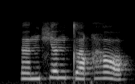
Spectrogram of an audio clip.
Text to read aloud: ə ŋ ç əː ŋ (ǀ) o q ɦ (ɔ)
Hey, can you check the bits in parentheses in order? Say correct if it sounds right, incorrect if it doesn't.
incorrect: t, correct

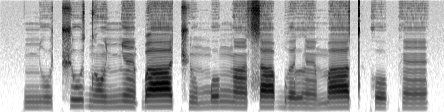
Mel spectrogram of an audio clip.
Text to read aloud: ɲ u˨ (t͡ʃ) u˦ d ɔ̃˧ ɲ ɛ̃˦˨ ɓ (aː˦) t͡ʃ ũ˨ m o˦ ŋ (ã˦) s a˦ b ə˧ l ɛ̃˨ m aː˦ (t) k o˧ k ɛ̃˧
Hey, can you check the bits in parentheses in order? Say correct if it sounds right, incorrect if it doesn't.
correct, correct, incorrect: ã˧, correct

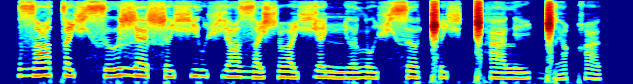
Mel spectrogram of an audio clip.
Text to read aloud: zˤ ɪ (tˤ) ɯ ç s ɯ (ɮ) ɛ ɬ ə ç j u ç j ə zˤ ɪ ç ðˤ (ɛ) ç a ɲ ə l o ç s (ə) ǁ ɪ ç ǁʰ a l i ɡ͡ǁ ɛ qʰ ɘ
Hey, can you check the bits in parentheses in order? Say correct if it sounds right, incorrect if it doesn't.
correct, correct, incorrect: ɘ, correct

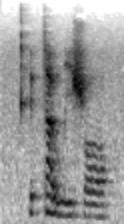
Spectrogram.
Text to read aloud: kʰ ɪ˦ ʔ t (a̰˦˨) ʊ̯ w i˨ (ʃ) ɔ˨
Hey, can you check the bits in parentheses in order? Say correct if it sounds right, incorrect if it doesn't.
correct, correct

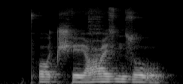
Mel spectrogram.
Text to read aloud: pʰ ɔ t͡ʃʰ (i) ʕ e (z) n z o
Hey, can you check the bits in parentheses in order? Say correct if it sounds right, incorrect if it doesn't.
incorrect: e, correct

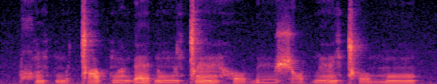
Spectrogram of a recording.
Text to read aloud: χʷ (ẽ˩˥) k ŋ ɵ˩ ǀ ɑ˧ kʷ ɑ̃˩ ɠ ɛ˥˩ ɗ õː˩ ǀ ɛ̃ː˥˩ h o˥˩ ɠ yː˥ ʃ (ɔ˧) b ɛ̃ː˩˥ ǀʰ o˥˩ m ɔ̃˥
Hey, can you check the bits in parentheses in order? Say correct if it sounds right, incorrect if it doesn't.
correct, incorrect: ɔ˩˥

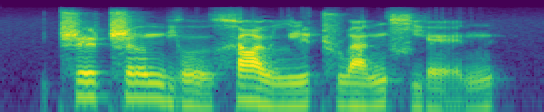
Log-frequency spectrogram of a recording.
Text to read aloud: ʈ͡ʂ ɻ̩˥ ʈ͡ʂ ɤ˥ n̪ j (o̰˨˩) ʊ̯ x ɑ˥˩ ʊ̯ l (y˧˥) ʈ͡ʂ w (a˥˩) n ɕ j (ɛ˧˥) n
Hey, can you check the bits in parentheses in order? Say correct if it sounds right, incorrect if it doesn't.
correct, incorrect: i˧˥, incorrect: a˧˥, incorrect: ɛ̰˨˩˦

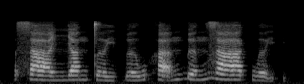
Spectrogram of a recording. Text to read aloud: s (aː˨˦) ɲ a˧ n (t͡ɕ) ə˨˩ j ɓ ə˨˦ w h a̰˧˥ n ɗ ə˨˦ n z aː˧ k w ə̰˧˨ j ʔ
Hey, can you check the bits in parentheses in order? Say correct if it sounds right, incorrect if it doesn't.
incorrect: aː˨˩, incorrect: t̪

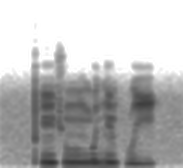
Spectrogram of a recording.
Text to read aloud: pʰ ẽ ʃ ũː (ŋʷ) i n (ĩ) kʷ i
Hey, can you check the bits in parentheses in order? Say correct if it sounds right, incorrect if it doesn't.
correct, incorrect: ẽ

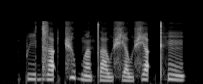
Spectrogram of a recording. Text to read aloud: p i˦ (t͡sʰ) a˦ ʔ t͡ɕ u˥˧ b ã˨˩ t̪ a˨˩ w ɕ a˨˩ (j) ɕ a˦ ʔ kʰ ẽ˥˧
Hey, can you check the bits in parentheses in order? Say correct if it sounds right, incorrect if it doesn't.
incorrect: d͡z, incorrect: w

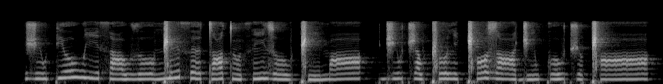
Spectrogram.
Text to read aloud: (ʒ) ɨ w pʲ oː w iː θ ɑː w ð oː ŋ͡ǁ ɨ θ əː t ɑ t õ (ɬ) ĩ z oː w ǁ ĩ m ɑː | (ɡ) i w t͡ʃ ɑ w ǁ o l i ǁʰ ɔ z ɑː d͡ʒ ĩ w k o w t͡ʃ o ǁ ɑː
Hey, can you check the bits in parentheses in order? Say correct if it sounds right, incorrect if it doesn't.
correct, incorrect: θ, incorrect: d͡ʒ

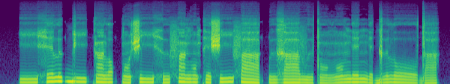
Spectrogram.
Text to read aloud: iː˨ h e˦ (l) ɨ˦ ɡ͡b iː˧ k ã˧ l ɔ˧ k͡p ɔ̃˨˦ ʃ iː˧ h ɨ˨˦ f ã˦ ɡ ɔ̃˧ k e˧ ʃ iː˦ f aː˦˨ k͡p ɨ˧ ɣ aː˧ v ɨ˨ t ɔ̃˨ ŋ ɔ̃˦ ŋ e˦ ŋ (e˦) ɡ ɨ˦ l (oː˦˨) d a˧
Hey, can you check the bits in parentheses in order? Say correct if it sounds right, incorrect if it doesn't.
correct, incorrect: e˨, correct

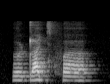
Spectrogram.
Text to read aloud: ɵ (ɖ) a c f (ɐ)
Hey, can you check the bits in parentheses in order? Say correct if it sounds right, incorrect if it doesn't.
correct, correct

